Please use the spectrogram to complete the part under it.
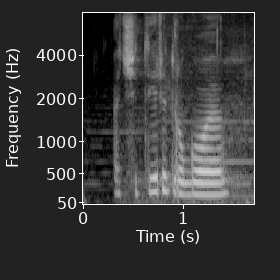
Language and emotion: Russian, neutral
